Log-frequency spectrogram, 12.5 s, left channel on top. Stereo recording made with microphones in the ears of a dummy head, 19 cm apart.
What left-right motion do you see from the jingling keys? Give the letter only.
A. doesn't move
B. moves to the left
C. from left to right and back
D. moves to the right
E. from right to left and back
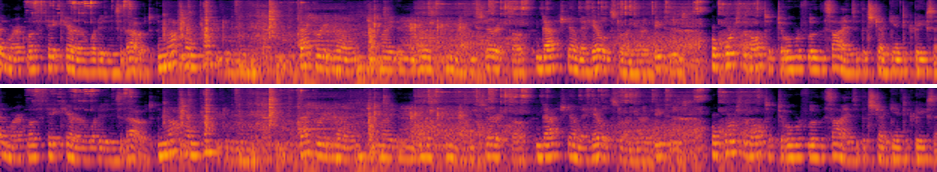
C.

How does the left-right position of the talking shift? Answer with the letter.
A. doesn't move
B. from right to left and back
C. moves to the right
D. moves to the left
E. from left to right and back
A.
